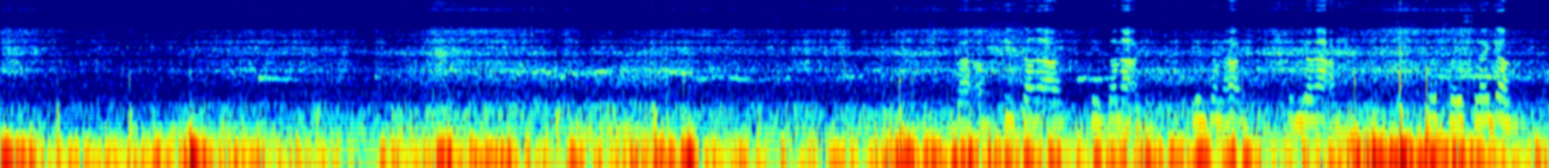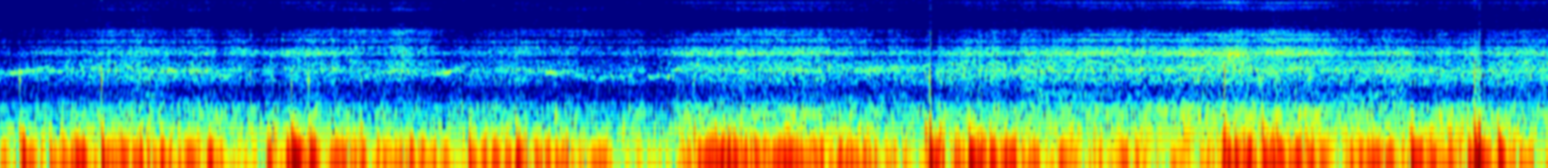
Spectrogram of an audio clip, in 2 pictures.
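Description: Sliding down a groomed ski run: the hiss and scrape of edges on packed snow, swelling and fading every few seconds with the turns, with wind buffeting the camera's microphone. Faint voices come through about midway.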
